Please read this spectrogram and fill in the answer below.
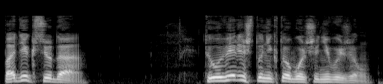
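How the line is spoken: Smoky bass voice. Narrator (Russian): Конопатый произнес прокуренным басом

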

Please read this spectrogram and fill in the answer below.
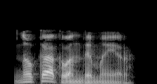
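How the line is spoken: Feigned indifferent question. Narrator (Russian): как можно более равнодушным тоном поинтересовался я

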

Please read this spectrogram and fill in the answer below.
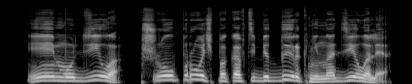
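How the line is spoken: Nasal voice. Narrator (Russian): Первым слово взял гнусавый

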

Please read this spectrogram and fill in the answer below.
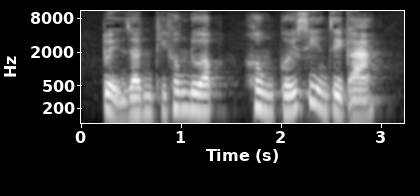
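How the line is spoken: Harsh, tense voice. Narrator (Vietnamese): mẹ Khương bỗng biến sắc, bà gằn giọng

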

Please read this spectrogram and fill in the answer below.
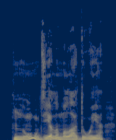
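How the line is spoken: Dragon's amused snort. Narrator (Russian): хмыкнул дракон

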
